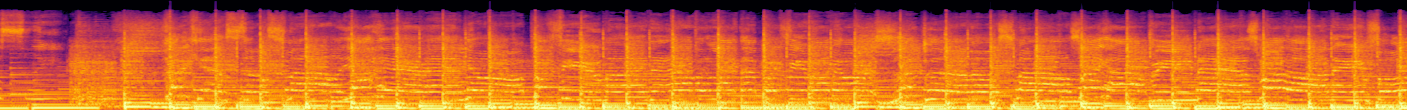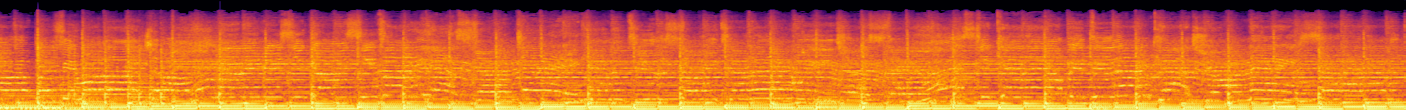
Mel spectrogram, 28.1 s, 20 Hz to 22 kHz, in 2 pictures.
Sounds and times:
Music: 0:00.0 - 0:28.1.

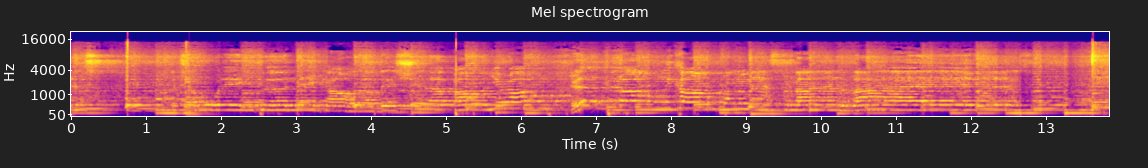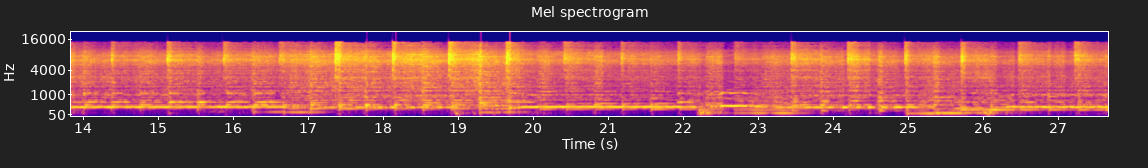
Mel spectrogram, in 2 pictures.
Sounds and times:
Music: 0:00.0 - 0:27.6.

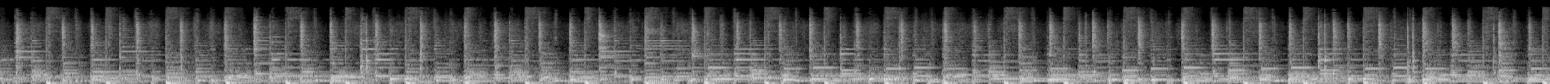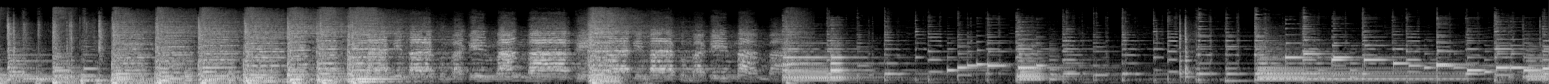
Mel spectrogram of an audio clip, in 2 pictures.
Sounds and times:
Happy music: 0:00.0 - 0:30.9
Salsa music: 0:00.0 - 0:30.9.

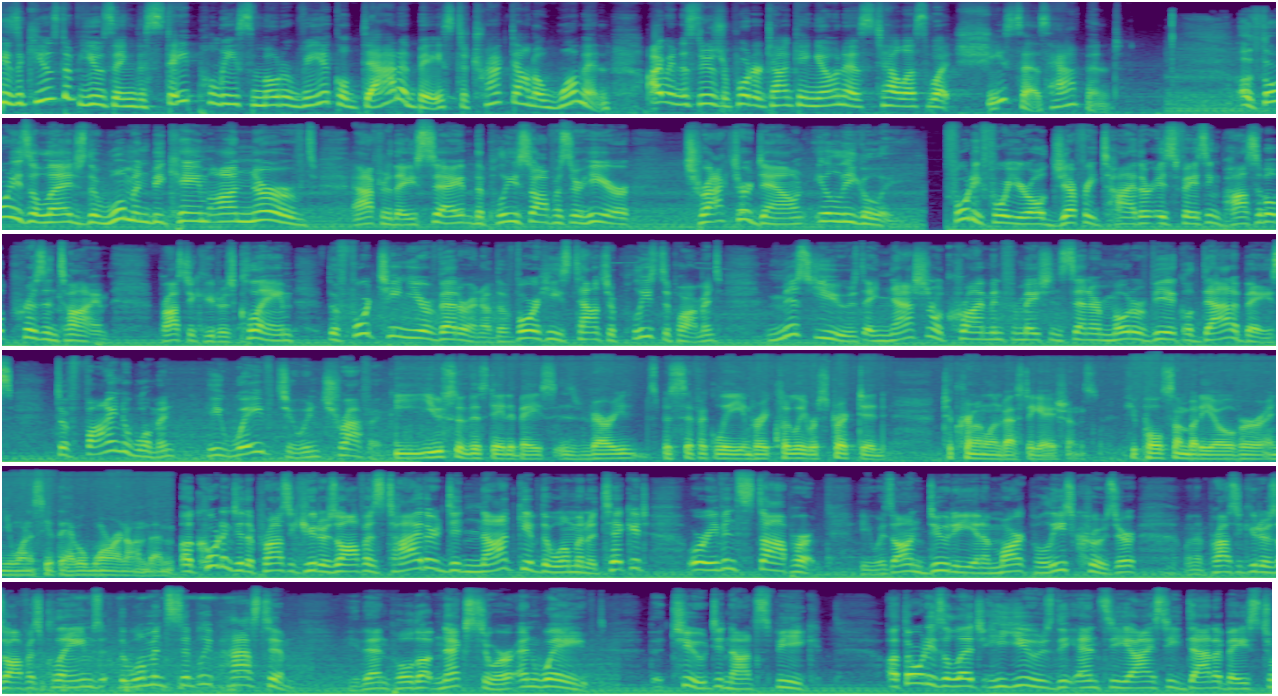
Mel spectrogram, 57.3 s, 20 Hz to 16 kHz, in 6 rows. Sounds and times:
Speech: 0:00.0 - 0:08.4, 0:09.3 - 0:57.3.

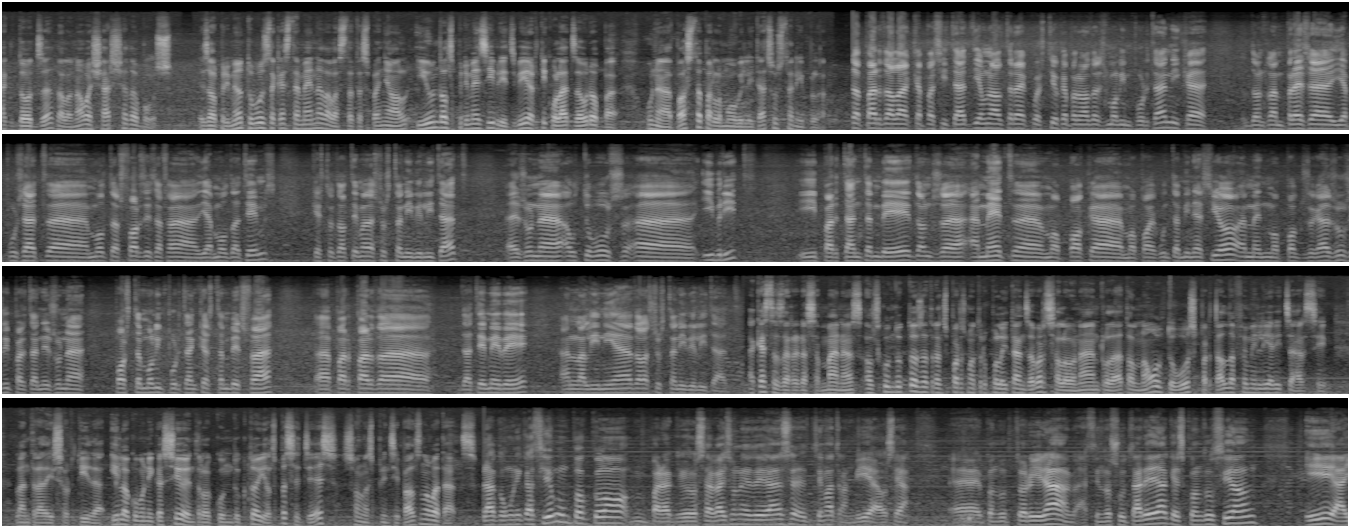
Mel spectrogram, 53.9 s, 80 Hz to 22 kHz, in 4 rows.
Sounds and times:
Speech: 0:00.0 - 0:20.8, 0:21.4 - 0:53.8.

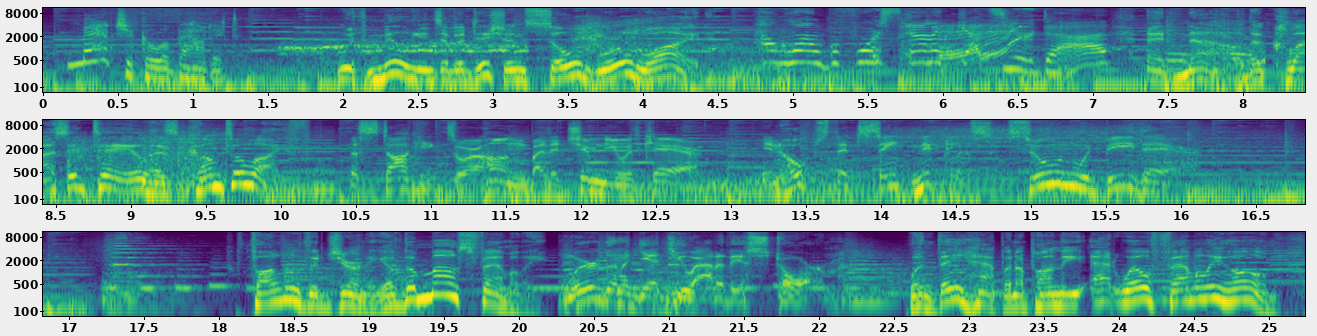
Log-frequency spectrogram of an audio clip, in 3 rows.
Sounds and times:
Music: 0:00.0 - 0:25.2
Speech: 0:02.0 - 0:04.4, 0:07.4 - 0:16.1, 0:18.1 - 0:25.2.

